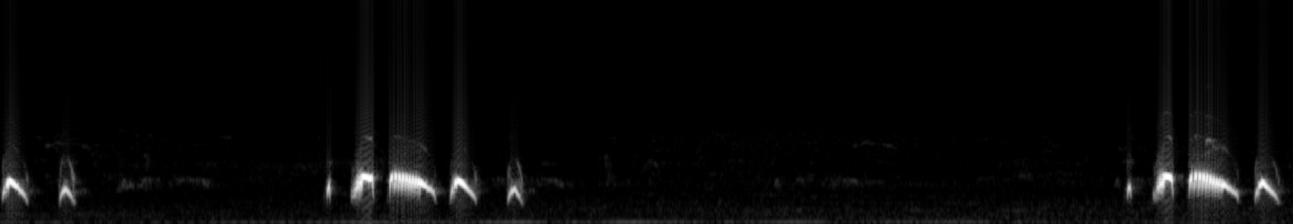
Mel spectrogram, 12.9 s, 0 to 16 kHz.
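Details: Spotted dove calling in 2022, thúc and gáy gọi styles: three bursts of hoarse, mid-pitched coos, each a short phrase of downward-bending notes, separated by long silent gaps.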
